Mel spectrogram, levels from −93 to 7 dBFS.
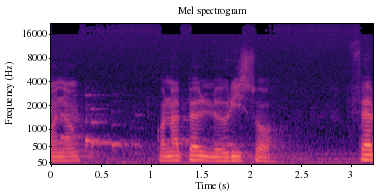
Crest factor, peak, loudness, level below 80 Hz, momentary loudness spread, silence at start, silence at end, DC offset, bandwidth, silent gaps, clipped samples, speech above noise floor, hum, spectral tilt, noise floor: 18 dB; -10 dBFS; -28 LUFS; -50 dBFS; 21 LU; 0 s; 0 s; under 0.1%; over 20 kHz; none; under 0.1%; 20 dB; none; -6.5 dB/octave; -46 dBFS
